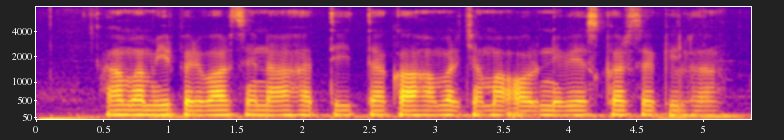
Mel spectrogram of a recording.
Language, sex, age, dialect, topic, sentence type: Magahi, male, 18-24, Western, banking, question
